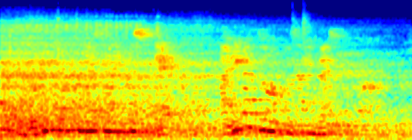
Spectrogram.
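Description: A train arrives slowly at a platform, its wheels squealing.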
